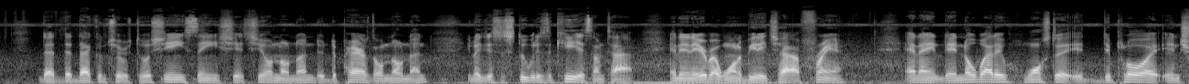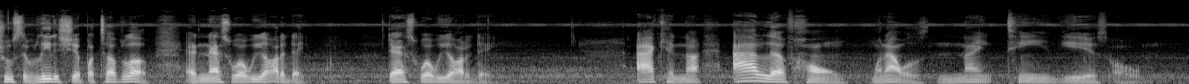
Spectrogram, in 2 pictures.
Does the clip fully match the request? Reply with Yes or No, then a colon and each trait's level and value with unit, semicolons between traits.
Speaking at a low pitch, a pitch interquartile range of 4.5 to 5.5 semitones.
No: low, 100 Hz; average, 3.6 semitones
